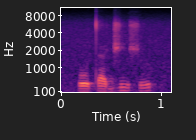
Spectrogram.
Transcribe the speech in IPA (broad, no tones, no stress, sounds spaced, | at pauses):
õ t æ d͡ʒ i ʃ ɯ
